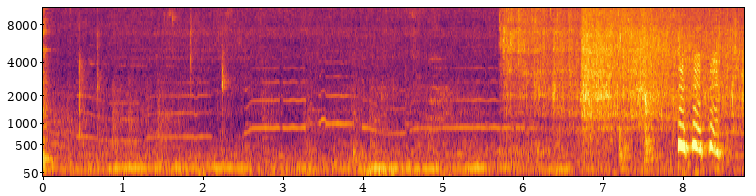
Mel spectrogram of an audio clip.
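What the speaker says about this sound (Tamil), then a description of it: "இந்த சாதத்தில் அந்த தாளிச்சதை கொட்டிட்டு இல்லைன்னா நம்ம சாதத்தை அதில் போட்டு கலருங்க" Tempered sesame seeds are stirred into cooked rice, first a quiet scraping stir with faint tones in the background, then a louder, close sizzling hiss and spoon clatter toward the end.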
